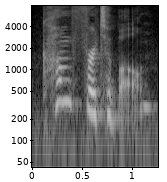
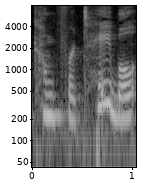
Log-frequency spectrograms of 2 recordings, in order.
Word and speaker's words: comfortable: Next, we have comfortable. Okay, it's not comfortable, it's comfortable, which means providing physical ease and relaxation.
